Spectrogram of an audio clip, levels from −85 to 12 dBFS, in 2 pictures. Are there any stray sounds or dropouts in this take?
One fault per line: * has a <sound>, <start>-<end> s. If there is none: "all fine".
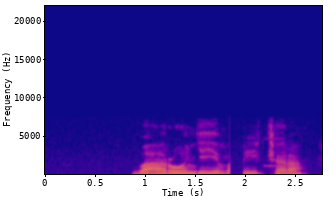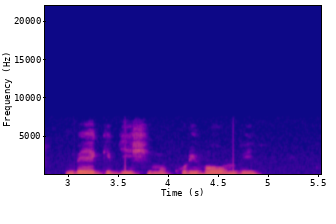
* has a dropout, 1.8-2.0 s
